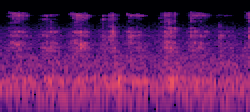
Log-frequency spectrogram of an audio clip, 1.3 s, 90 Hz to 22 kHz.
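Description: A file rasps steadily against a rusty, hardened kickstart gear from a 1958 XL Sportster, a close, continuous scratchy stroking with faint rhythmic pulses and no speech.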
